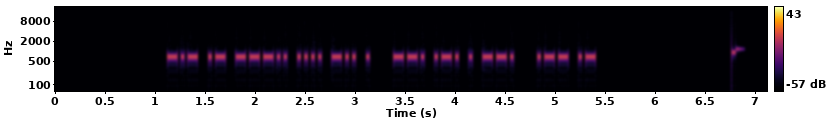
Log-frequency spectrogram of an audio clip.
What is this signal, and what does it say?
Morse code, heard as a keyed tone, about 34 wpm, 700 Hz. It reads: KA8HDE GREG WA
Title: K1USN SST QSO Practice - 35wpm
